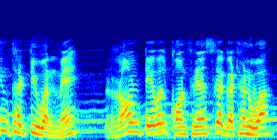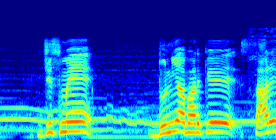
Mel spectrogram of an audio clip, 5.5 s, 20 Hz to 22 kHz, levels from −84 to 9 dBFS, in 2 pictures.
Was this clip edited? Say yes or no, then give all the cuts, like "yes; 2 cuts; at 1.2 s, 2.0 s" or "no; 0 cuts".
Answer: no; 0 cuts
